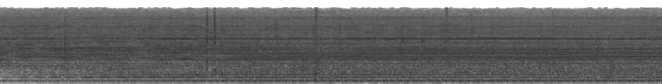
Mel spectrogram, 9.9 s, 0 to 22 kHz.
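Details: Old Goodman 3.5-ton outdoor condenser from 2000, set to cool at 70°, about 70–75 lb on gauge: even low compressor hum under a smooth fan rush, no knocks or rattles; running normally.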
